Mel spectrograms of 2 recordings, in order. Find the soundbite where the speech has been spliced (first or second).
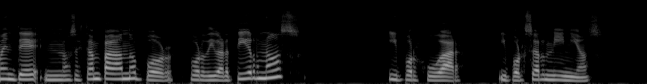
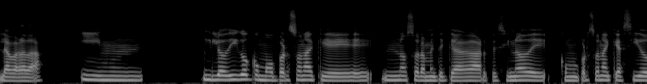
first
